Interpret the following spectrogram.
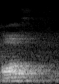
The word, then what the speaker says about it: au: So now let's start with this a preposition plus e definite article it will be a u a u pronunciation will be o o means to at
